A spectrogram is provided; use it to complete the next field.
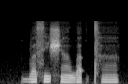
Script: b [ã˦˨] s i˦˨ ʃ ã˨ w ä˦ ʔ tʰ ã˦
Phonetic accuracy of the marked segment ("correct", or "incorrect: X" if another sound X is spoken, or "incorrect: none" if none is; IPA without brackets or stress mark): incorrect: ä˦˨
